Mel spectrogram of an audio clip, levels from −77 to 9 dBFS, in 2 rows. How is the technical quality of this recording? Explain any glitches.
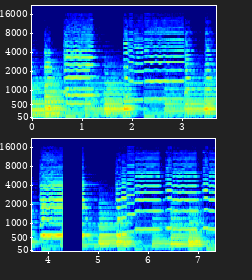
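The music is marred by two linked glitches, a dropout followed by a hurried stretch.

At 4.30 s a playback stall cuts the music to silence for about 390 ms, until 4.69 s, likely because the player ran short of data or its thread was blocked.

From 4.69 s to 7.33 s comes time-compressed catch-up: the music runs about 1.1 times fast at unchanged pitch, as small cross-faded pieces are cut to clear the backlog.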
